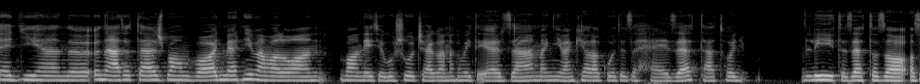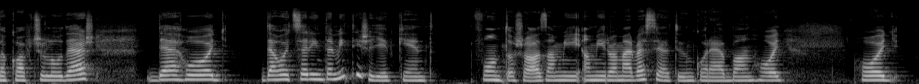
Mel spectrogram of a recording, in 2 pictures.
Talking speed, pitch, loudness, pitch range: 135 wpm, 190 Hz, -24 LUFS, 180-205 Hz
